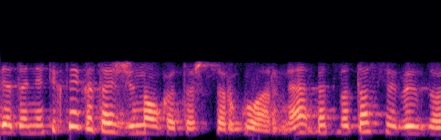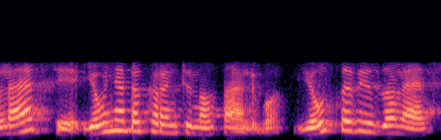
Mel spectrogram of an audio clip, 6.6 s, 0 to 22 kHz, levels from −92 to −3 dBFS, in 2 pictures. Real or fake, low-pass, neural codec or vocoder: real; 3.6 kHz; none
